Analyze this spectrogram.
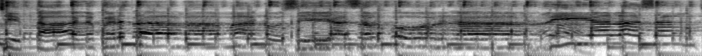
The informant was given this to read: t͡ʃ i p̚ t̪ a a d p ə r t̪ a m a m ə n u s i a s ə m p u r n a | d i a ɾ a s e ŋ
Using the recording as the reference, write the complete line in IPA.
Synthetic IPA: t͡ʃ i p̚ t̪ a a n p ə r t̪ a m a m a n u s i a s ə m p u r n a | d i a l a s a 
